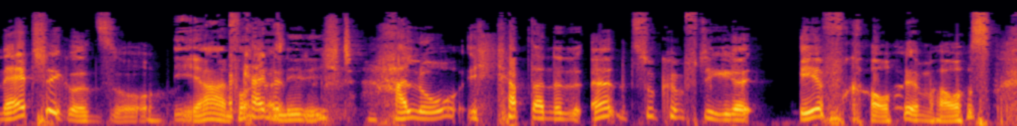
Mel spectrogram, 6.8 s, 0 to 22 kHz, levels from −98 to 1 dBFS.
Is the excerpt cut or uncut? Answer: cut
